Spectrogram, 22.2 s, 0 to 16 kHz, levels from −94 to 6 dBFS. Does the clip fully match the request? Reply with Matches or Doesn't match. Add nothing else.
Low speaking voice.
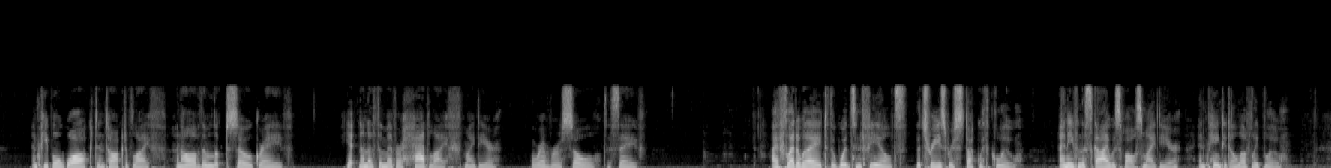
Doesn't match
